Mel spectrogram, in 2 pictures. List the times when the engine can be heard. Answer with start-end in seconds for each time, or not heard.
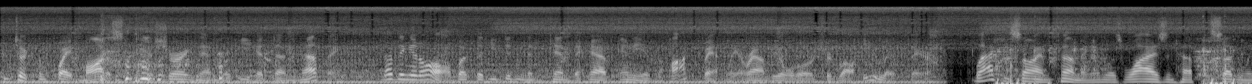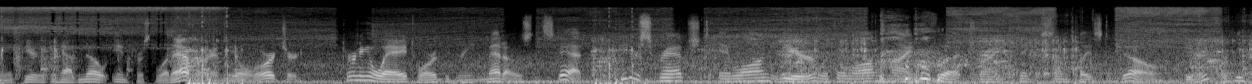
0.0-15.1, 18.4-25.0.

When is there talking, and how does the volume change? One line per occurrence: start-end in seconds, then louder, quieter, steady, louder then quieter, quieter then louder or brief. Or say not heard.
0.0-25.0 steady.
